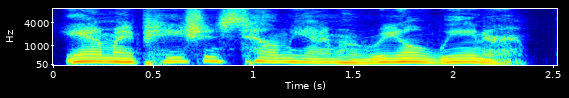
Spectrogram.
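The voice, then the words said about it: Imitates another person's voice. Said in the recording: “my strange Jennifer Coolidge impression”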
